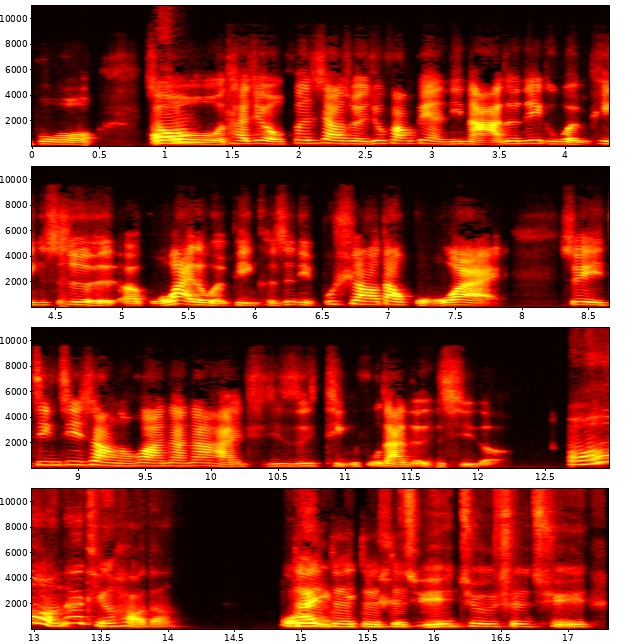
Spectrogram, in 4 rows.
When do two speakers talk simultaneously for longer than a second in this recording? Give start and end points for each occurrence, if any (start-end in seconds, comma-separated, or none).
15.0-16.2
